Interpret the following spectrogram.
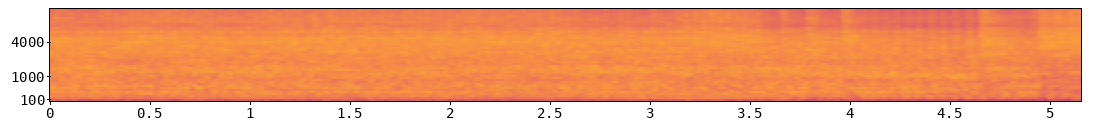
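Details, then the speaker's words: Troy Bilt Bronco riding mower, Kohler Courage single-carburetor engine, after reworking bent choke butterfly: loud, buzzy single-cylinder note with uneven, lumpy beat about three pulses a second; better but still not great, choke spring looks broken; rough running. "better still not great but we'll see what maybe we can muster with something here"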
